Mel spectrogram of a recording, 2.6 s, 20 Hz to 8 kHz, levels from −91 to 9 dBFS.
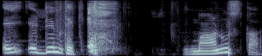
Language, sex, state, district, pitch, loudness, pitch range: Bengali, male, West Bengal, Dakshin Dinajpur, 165 Hz, -17 LUFS, 145-220 Hz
